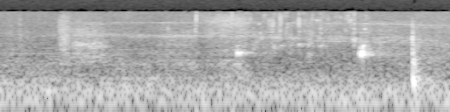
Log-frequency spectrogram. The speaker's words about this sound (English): Catherine walks over to the dresser and refills her glass.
